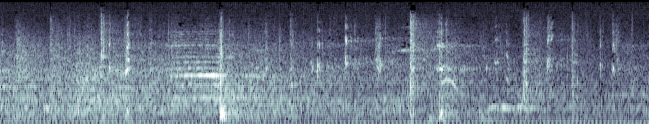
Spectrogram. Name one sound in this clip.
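Rackets strike a shuttlecock in a quick rally, with sharp pops echoing in a large hall.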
